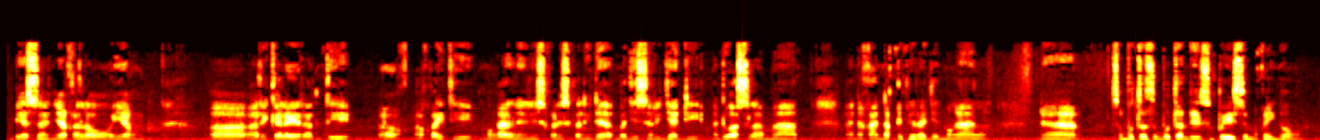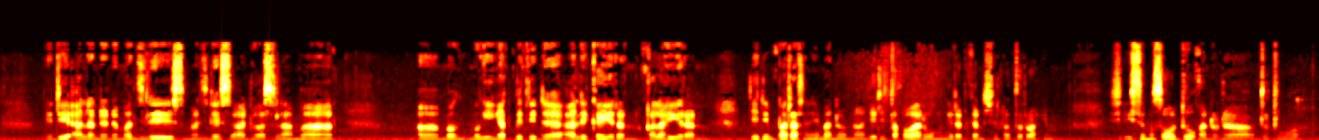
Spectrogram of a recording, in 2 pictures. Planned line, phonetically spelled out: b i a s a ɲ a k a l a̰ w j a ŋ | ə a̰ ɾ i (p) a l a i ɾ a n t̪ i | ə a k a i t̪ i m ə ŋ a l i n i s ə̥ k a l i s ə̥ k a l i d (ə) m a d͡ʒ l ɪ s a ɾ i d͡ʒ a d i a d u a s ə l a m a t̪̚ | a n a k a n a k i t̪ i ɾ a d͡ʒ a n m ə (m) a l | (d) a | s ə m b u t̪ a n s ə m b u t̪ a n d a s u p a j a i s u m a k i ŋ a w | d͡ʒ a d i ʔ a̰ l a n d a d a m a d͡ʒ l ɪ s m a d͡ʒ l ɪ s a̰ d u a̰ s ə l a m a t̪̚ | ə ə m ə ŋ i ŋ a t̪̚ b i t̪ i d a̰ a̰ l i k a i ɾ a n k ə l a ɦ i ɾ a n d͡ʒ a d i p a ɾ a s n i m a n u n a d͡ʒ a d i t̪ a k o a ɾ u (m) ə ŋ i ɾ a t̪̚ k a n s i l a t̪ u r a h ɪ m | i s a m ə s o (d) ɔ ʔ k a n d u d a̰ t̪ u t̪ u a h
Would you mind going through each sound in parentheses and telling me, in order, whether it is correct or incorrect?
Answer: incorrect: k, incorrect: a, incorrect: ŋ, correct, correct, correct

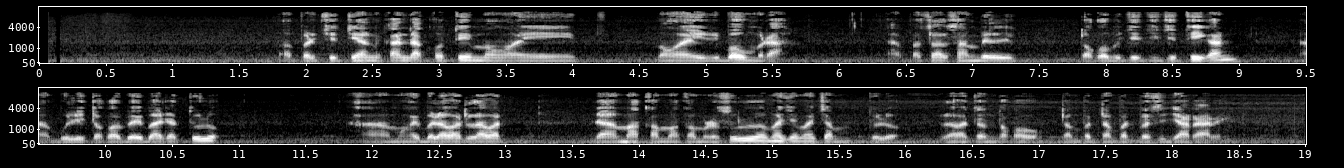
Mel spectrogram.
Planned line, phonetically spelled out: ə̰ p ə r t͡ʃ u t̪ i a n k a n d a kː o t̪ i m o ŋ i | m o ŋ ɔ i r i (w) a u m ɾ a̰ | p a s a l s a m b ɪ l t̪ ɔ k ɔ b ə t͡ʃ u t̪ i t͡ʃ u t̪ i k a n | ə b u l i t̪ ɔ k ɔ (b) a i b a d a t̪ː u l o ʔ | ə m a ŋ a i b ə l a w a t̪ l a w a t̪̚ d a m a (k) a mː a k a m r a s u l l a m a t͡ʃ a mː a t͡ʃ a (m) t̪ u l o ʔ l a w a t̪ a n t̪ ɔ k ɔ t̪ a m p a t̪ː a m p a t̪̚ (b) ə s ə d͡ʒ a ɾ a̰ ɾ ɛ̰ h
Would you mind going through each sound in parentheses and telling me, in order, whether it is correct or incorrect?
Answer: incorrect: b, correct, correct, correct, correct

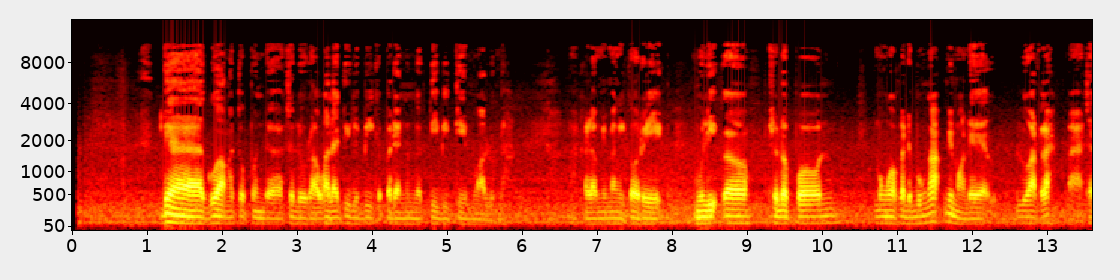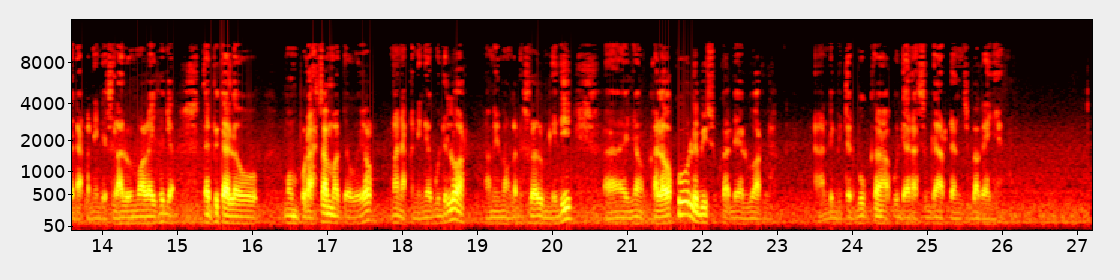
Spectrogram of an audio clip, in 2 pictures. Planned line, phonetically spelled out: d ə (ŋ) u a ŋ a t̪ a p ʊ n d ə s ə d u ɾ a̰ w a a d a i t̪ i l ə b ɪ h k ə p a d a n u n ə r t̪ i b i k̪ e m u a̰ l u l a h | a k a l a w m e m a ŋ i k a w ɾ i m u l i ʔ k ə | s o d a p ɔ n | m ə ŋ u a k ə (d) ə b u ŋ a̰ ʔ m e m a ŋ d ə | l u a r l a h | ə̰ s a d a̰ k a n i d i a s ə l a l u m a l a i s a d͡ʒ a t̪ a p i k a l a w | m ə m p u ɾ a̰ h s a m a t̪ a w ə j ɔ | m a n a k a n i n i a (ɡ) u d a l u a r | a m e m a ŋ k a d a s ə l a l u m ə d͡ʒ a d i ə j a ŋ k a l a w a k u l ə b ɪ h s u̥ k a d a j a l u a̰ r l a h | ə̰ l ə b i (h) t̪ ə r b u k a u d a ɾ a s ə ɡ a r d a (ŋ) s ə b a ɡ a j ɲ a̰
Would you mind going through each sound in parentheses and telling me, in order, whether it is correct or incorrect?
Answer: incorrect: ɡ, correct, incorrect: k, correct, incorrect: n

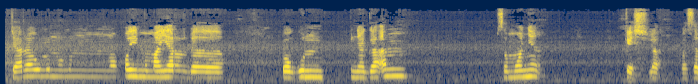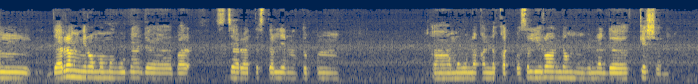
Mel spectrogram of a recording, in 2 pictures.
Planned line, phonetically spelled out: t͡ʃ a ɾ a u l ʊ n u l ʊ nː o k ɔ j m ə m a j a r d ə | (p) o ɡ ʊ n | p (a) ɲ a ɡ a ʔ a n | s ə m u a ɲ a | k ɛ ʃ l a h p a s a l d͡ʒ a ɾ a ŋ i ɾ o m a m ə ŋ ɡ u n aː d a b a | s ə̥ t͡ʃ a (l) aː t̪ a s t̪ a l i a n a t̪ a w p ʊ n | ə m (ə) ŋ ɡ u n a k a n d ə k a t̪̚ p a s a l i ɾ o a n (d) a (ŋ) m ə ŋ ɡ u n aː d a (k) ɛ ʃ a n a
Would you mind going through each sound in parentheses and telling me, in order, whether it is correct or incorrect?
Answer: correct, incorrect: ə, incorrect: ɾ, correct, correct, correct, correct

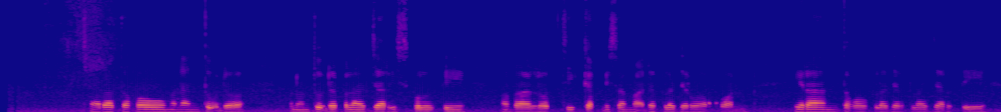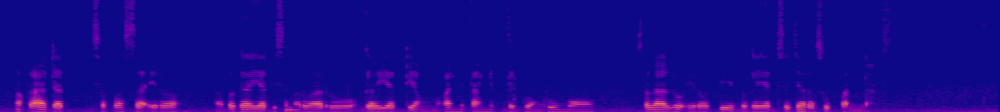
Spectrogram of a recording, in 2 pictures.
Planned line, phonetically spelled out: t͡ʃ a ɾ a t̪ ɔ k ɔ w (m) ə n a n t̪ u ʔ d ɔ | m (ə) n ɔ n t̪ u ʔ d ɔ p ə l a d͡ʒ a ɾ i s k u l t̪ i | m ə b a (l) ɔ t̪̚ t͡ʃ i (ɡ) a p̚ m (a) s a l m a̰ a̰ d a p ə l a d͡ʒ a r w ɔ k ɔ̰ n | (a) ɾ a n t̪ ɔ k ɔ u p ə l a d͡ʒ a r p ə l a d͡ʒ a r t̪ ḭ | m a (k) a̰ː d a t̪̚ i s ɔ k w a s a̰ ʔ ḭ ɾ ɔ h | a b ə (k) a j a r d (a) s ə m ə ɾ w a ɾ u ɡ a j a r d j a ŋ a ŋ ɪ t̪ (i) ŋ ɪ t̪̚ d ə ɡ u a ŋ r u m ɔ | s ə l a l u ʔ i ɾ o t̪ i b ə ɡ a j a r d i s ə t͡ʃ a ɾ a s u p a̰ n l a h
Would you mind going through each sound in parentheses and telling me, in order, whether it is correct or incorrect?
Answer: correct, correct, correct, incorrect: k, incorrect: i, incorrect: i, correct, incorrect: ɡ, incorrect: i, incorrect: a

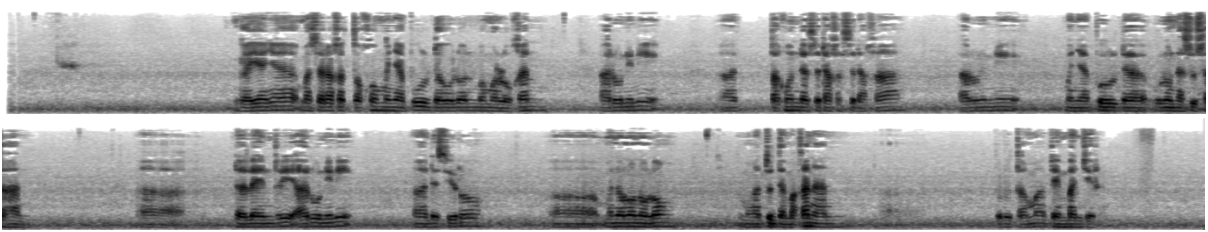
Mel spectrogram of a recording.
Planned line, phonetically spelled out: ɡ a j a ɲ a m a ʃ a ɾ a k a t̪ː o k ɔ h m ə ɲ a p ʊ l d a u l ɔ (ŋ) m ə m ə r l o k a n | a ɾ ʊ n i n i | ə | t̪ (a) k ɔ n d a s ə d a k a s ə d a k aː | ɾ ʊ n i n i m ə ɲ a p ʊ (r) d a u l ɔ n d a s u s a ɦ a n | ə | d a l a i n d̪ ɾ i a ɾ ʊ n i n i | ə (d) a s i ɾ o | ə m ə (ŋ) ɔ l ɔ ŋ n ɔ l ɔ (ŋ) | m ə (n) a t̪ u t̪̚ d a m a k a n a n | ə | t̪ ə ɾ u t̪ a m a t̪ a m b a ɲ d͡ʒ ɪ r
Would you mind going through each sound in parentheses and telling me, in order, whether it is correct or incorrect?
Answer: incorrect: n, correct, incorrect: l, correct, incorrect: n, correct, incorrect: ŋ

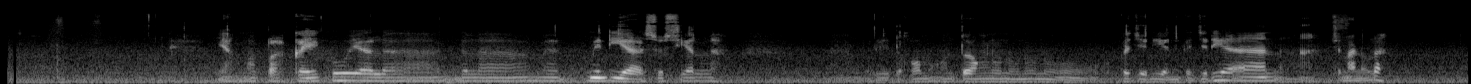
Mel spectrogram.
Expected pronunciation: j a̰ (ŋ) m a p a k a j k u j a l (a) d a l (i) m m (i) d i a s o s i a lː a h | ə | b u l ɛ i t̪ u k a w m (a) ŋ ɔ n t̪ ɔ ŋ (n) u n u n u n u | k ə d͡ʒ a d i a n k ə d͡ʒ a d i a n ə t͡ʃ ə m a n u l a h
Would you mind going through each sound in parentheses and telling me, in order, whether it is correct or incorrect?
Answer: correct, correct, incorrect: a, incorrect: e, incorrect: ə, correct

